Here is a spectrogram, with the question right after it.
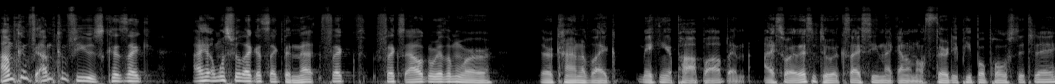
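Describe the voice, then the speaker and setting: A man's fairly low voice at a very fast pace, with very wide pitch swings, in a very clean recording over a silent background. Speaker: podcast co-host. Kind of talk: casual chat.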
